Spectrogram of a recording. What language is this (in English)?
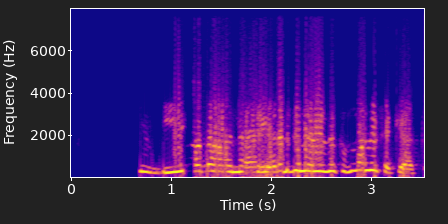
Kannada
